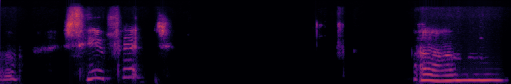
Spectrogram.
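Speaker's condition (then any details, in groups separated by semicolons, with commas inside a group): ALS; swallowing lost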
